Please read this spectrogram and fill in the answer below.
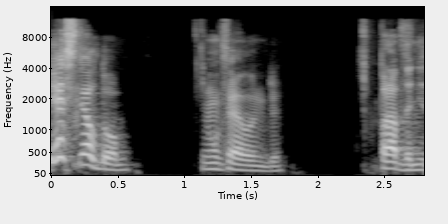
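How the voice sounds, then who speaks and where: A man with an unremarkable speaking voice talks at a medium pitch with lively intonation. The sound is dry and close with no echo, over a quiet background. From Russia, then New York. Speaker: podcast host, businessman. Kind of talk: casual interview chat. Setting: video call. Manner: casual, talkative, profane.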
